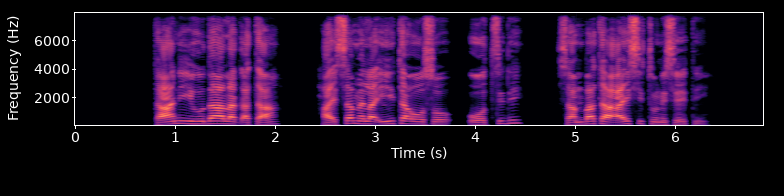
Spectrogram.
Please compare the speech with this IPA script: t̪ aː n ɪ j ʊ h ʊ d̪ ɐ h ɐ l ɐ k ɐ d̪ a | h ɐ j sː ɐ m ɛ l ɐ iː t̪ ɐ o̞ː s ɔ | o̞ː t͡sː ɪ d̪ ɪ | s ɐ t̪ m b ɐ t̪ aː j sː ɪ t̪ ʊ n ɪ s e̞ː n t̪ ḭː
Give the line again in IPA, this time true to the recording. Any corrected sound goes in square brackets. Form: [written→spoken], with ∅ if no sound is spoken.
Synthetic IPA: t̪ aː n ɪ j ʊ h ʊ d̪ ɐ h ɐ l ɐ [k→kʼ] ɐ [d̪→t̪] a | h ɐ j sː ɐ m ɛ l ɐ iː t̪ ɐ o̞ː s ɔ | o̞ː t͡sː ɪ d̪ ɪ | s ɐ [t̪→∅] m b ɐ t̪ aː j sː ɪ t̪ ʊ n ɪ s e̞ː [n→∅] t̪ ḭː

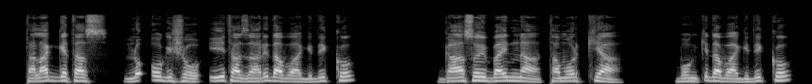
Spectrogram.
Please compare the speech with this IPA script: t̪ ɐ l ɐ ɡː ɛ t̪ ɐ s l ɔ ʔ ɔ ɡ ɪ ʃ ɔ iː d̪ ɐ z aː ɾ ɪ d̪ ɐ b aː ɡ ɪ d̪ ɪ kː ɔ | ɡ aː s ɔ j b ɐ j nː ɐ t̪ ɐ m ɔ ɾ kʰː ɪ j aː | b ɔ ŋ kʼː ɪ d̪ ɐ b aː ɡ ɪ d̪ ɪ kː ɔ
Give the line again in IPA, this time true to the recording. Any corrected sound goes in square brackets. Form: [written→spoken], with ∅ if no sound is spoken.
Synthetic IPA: t̪ ɐ l ɐ ɡː ɛ t̪ ɐ s l ɔ ʔ ɔ ɡ ɪ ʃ ɔ iː [d̪→t̪] ɐ z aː ɾ ɪ d̪ ɐ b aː ɡ ɪ d̪ ɪ kː ɔ | ɡ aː s ɔ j b ɐ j nː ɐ t̪ ɐ m ɔ ɾ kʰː ɪ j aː | b ɔ ŋ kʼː ɪ d̪ ɐ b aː ɡ ɪ d̪ ɪ kː ɔ

